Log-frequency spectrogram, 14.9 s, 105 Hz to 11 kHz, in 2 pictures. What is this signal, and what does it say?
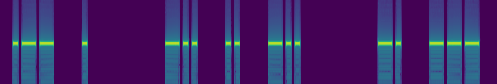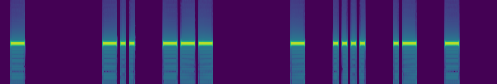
Morse code, heard as a keyed tone, about 18 wpm, spaced as for 12 wpm, 1000 Hz. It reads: WE DID NOT DO THAT
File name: qotdfiles / 12wpm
